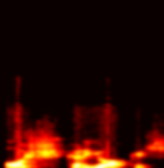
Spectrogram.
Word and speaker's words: os cariocas: In the Rio accent will be pronounced as os cariocas.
